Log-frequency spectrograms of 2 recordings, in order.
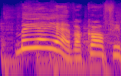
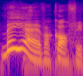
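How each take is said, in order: First: The voice is pitched high. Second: The voice is pitched in a middle range. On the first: The request sounds unpleasant. "I tone. / with this high tonality is disgusting" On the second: The request sounds less troublesome. "Let's try with the medium tone"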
